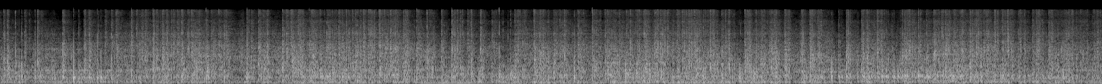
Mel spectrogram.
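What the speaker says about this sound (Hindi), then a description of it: "कहीं पटाखे फूट रहे हैं," Firecrackers burst in a celebration as a dense, continuous crackle of rapid pops, loud and steady throughout, with no speech.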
